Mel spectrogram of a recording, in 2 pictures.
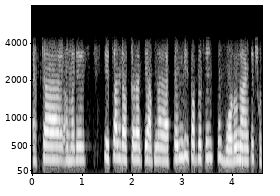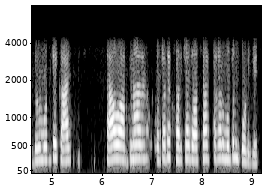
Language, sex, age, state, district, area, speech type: Bengali, female, 30-45, West Bengal, Purba Bardhaman, urban, conversation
